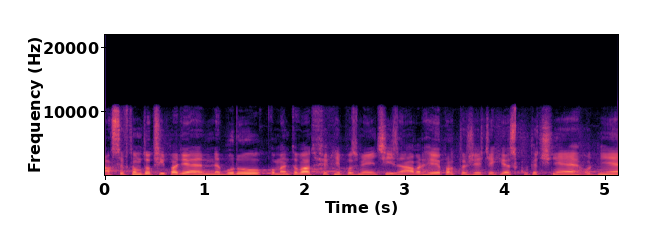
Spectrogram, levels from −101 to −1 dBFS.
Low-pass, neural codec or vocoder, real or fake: 10.8 kHz; codec, 44.1 kHz, 7.8 kbps, Pupu-Codec; fake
